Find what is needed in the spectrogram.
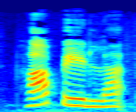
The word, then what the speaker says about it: Papi: I mean, it's Big Poppy, he's Latin. – Well, yeah, it is spelled P-A-P-I, Big Pappy.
